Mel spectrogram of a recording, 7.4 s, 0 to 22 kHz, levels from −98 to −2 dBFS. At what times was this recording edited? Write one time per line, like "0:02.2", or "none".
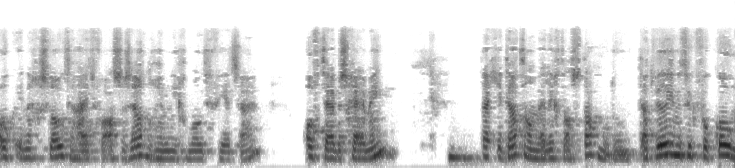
none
